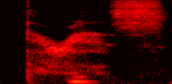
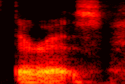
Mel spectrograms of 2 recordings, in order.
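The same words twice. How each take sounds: First: Hushed whisper, like a secret; whispered reveal. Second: Said in the usual way. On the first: Shown as a demonstration. Teasing viewers about nonverbal cues online, in a secret whisper. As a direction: let the answer slip out in a whisper. Teasing her research finding.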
